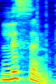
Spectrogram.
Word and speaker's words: listen: Okay, it's pronounced at li, s, n. Listen. They replace the s with a z and they say listen. It's not listen, it's listen.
